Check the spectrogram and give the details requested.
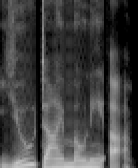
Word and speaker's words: eudaimonia: Okay, I've got a new word for you, eudaimonia. It's pronounced you-die-mo-nee-ah.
